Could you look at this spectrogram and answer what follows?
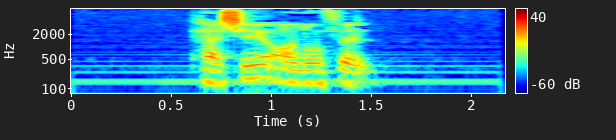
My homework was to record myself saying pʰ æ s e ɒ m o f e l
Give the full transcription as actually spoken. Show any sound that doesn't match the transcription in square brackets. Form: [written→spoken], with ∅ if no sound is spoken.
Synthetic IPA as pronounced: pʰ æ [s→ʃ] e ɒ [m→n] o f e l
